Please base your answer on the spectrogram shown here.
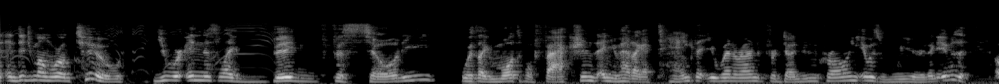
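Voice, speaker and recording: A man's voice: a little high, breathy edge, highs cut off. A man commenting on a game he is playing, in a rambling, filler-heavy casual way. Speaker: gaming video host. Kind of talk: let's-play commentary.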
